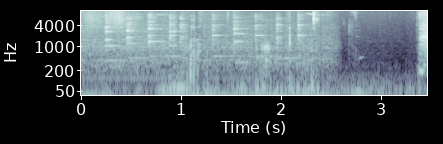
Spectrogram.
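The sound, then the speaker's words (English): Crystals clink and tap against each other as someone goes through palettes of crystals: a quick, irregular run of bright, ringing knocks over a low murmur, then the clattering stops abruptly before the end. “But what was happening that you were listening to is he was really more interested in going through all the palettes of crystals that he had”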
